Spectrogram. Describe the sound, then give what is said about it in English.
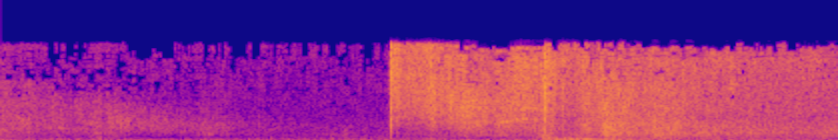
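Grenade blasts ring out in frontline combat footage between Ukrainian and Russian forces: two sharp explosive cracks over a noisy background, the second followed by a heavy, rumbling roar that slowly fades. “And he got hit by something. What was that, a grenade? A grenade launcher?”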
